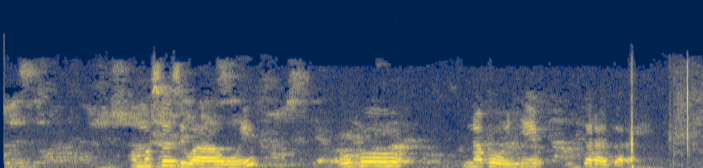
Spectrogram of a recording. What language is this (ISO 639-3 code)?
kin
